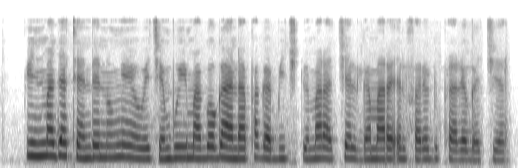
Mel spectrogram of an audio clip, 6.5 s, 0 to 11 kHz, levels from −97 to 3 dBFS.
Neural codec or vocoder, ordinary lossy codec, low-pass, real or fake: none; none; 7.2 kHz; real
